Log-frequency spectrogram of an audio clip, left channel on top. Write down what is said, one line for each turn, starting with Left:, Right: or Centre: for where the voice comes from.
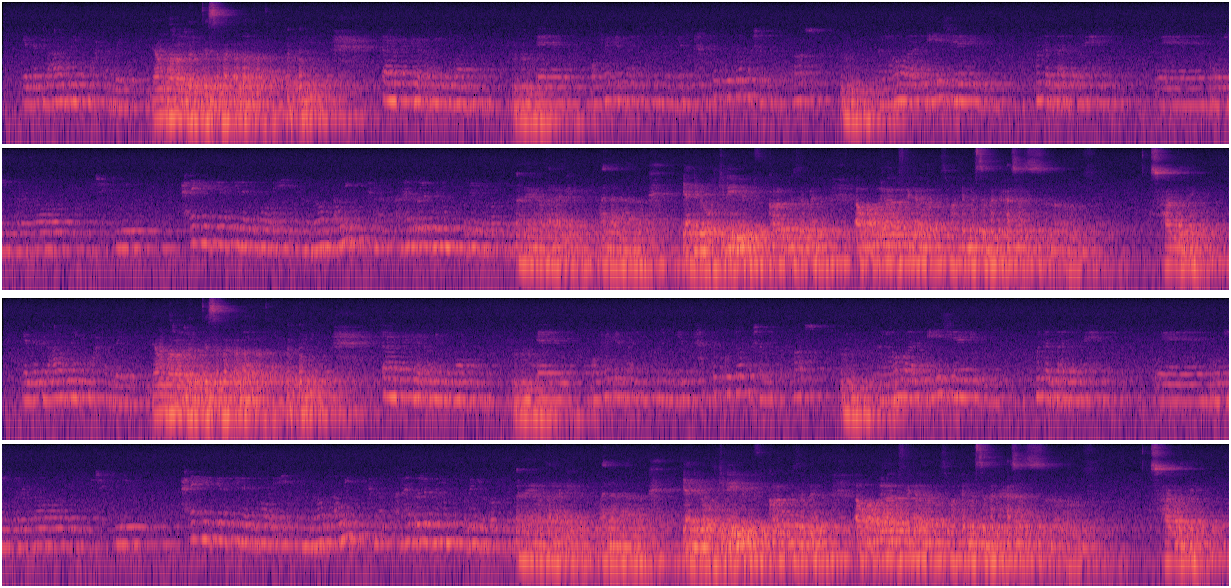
Right: جلاد العربي كان لونه أحمر دايما
Left: يا نهار
Right: أنا مش عارفة
Left: أبيض انت
Right: ليه
Left: لسه فاكرة لحد
Right: اه
Left: دلوقتي
Right: اه
Left: <laughs>
Right: <laughs> أنا فاكرة قوي الموضوع ده
Left: مم.
Right: آه وفاكر بقى لما كنا بنجلد حتى الكتب عشان ما تتقطعش
Left: مم.
Right: كنا اللي هو ايه الشياكة دي وكتب بقى لون واحد و... والكراسات والكشاكيل حاجة كانت كده اللي هو ايه نظام قوي احنا انا عايزة اقولك ان احنا مفتقدين النظام ده دلوقتي
Left: ايوه
Right: مع الاسف
Left: ده حقيقة انا يعني لو قلت لي ايه اللي بيفكرك بزمان او اول حاجه بفتكرها لما اسمع كلمه زمان حاسس آه، صحيان بدري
